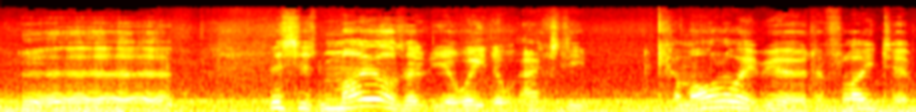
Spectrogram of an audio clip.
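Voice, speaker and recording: Loud background noise runs under this man as he talks at a moderate pace. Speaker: van driver vlogger. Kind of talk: angry rant while driving. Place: car. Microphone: phone near.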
